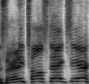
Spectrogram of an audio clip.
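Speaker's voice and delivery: very high shout, calling over everyone. Voicing a character on a chair, calling out to a crowded room: shouting out. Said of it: "just shouts out".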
